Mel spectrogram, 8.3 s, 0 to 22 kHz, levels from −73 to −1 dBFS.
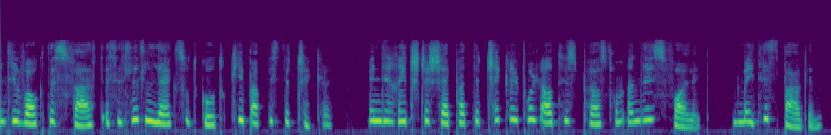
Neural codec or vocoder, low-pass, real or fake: vocoder, 44.1 kHz, 128 mel bands, Pupu-Vocoder; 7.2 kHz; fake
